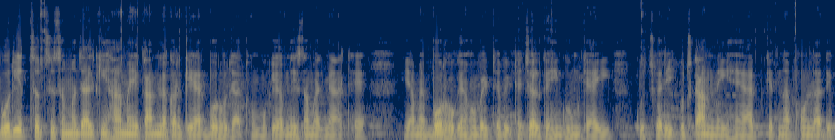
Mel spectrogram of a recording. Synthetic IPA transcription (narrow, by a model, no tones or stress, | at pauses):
boːɾijət̪sɐbsesɐməd͡ʒaːelkiɦãmɛ̃jekaːmləkəɾkeaːɾboːɾɦod͡ʒaːt̪ɦũmũkeɐbniisɐməd͡ʒʱmẽaːt̪ɦɛ̃ | jamɛ̃boːɾɦoɡɐeɦũbəɪʈʰebəɪʈʰet͡ʃɐlkɐɦĩɡʱuːmkeaːi | kʊt͡ʃʰkɐɾikʊt͡ʃʰkaːmnɐɦĩɦɛ̃aːɾkɪt̪napʰoːnlad̪eː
